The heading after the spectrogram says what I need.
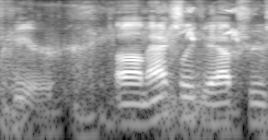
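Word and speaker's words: Feyr: Yeah, this is called a greater fear. F-E-Y-R. But the manual does confirm it's pronounced fear.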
